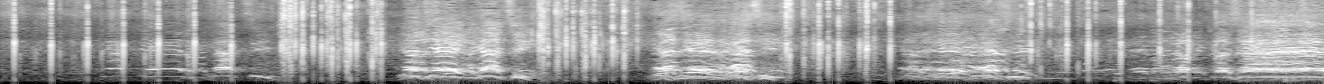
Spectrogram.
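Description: A crowd of young men chants and shouts loudly outdoors.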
